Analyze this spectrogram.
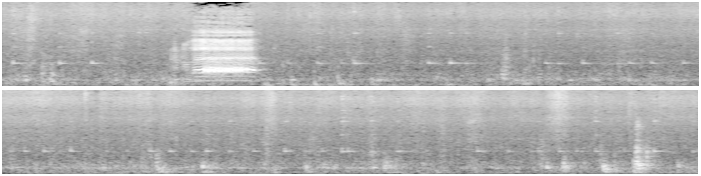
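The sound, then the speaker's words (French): A loud bleat from a flock of ewes rings out near the start at Cirque de l'Abeille, followed by a quieter outdoor farmyard backdrop with faint, scattered animal sounds and a soft, steady tinkle. “il s'est entretenu avec elle sur ses pratiques anciennes autour de la paysannerie, de sa vie avec les troupeaux de brebis qu'elle n'a jamais quittés.”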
